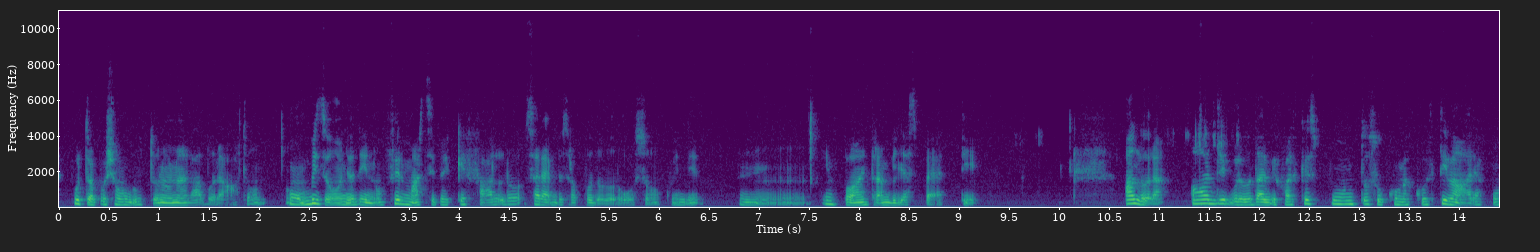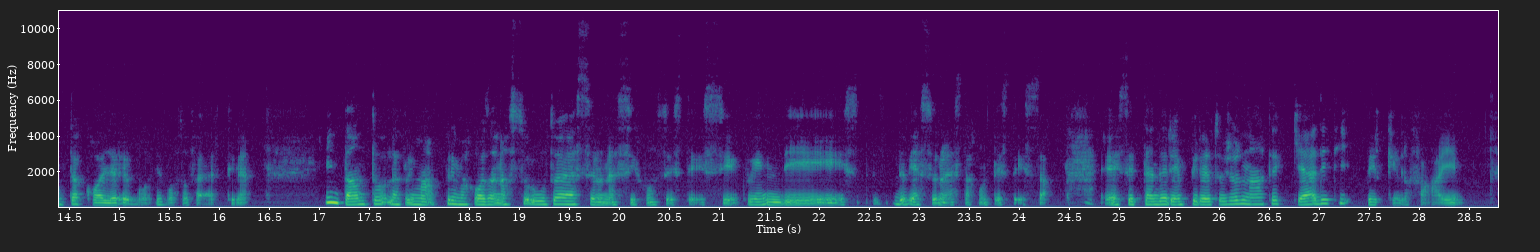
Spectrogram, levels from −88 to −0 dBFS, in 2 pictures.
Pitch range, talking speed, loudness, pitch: 150-195 Hz, 150 wpm, -31 LUFS, 170 Hz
